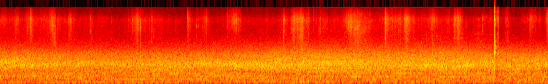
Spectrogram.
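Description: Steady outdoor roar of distant traffic, with faint crunching footsteps on dry leaf litter and debris and one sharp click near the end.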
